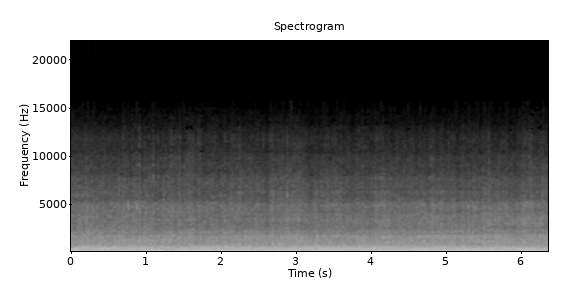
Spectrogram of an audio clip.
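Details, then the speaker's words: Craftsman T130 riding mower after repair (replaced fuse, new ignition switch panel), started on choke, blades engaged cutting end-of-season grass, deck set high: steady, even single-cylinder drone holding speed, no misses or knocks; running healthy under load. "now I'm going to do a little cutting with it just to show that everything is working properly"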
